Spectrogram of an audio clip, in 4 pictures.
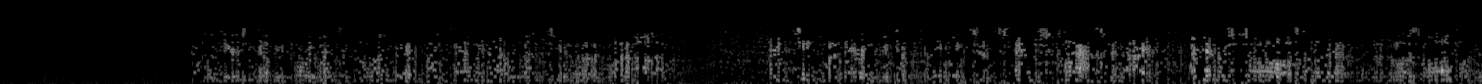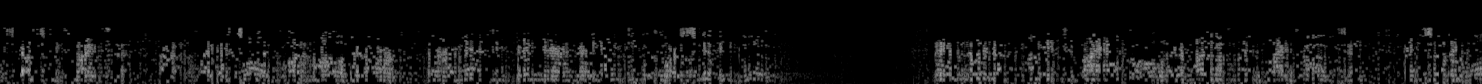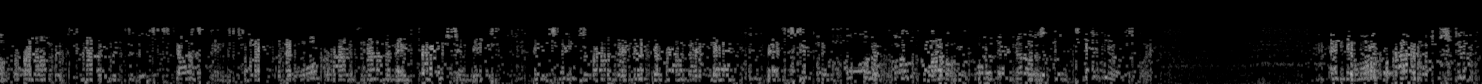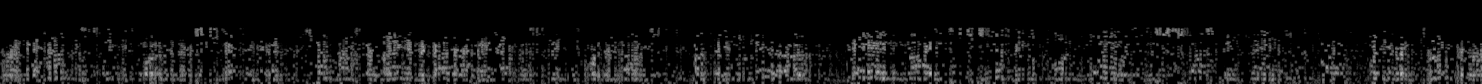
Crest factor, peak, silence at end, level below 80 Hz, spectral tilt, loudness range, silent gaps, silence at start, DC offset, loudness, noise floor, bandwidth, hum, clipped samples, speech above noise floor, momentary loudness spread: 28 dB; -10 dBFS; 0 s; -58 dBFS; -1 dB/octave; 7 LU; 54.07-54.11 s; 1.9 s; under 0.1%; -35 LUFS; -72 dBFS; 6 kHz; none; under 0.1%; 35 dB; 12 LU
